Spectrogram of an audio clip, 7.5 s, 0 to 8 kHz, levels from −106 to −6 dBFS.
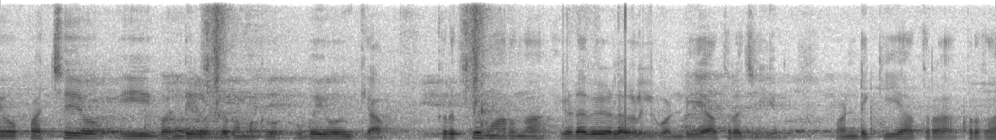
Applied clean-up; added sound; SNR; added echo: none; Glass; 18 dB; none.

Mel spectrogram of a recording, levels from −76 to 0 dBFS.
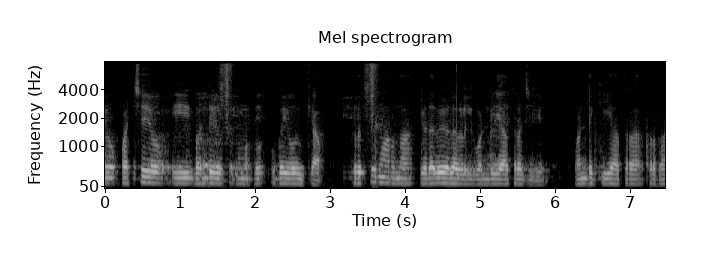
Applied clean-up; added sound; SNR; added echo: neural mask model RNNoise.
